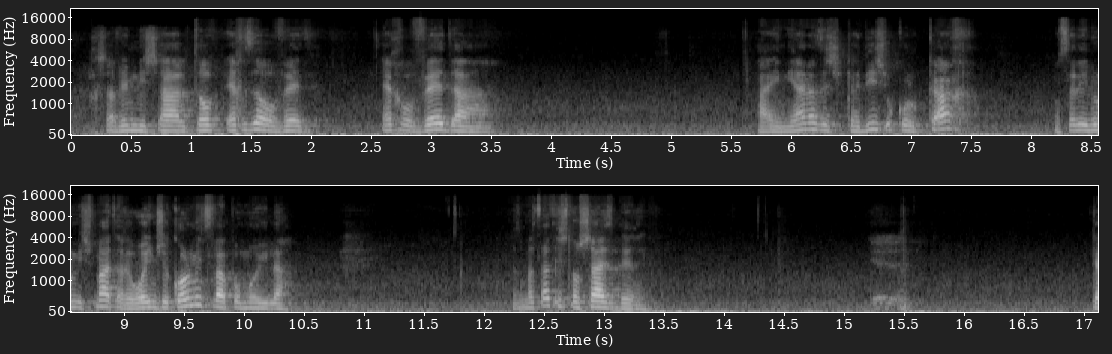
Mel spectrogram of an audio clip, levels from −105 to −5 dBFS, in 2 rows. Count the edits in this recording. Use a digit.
1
